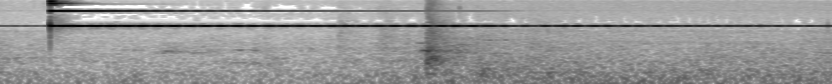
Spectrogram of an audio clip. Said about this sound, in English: What I'll do is begin and end the meditation with a bell in the traditional way.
